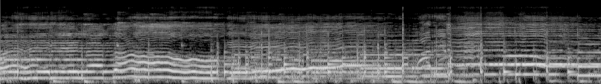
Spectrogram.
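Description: Live ghazal music: a male singer holds long, wavering, drawn-out notes over keyboard accompaniment and a steady drum beat.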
